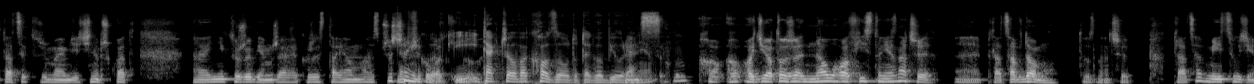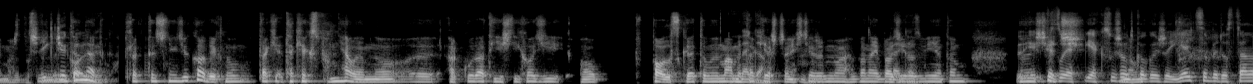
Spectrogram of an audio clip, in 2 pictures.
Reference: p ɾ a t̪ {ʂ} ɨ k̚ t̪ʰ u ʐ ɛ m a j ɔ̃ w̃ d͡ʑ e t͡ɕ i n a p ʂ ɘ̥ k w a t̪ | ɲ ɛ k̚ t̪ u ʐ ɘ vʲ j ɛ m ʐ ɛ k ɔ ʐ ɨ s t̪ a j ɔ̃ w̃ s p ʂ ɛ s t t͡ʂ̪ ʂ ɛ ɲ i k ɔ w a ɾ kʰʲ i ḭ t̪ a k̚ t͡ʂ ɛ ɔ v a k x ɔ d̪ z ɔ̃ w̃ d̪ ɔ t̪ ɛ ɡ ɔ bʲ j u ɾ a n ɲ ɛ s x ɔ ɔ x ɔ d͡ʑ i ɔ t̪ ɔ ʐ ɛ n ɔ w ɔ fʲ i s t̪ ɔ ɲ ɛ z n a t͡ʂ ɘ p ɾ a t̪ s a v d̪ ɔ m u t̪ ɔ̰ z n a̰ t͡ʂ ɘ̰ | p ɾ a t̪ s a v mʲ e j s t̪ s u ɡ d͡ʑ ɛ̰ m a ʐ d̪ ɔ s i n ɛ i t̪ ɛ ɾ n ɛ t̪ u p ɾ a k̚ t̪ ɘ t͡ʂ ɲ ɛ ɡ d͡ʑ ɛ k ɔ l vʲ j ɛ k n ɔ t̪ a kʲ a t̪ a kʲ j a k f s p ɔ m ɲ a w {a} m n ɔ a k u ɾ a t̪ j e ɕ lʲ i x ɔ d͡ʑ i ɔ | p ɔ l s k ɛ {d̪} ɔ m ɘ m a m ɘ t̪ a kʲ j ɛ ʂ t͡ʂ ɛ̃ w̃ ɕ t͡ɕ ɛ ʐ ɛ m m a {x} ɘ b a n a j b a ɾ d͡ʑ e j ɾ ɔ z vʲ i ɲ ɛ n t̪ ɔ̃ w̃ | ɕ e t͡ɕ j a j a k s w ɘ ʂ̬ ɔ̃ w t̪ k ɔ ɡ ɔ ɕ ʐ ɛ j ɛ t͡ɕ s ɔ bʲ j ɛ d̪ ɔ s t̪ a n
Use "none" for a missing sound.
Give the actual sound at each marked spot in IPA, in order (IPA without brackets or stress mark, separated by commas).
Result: s, ɛ, t̪, x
